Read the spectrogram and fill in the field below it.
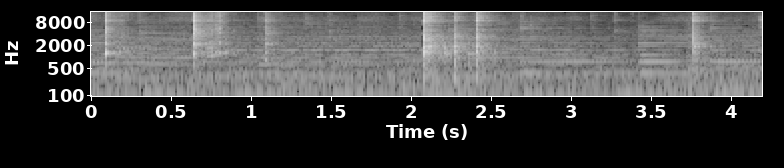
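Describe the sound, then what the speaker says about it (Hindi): Chicken pieces going into a bowl for a Bengali-style chicken curry, with several sharp clinks of a utensil against dishes, a cluster in the middle and single taps at the start and end, close and clear with no talking. "अभी यहाँ पे मैं चिकन जो है मेरा वो मैं ट्रांसफ़र कर लूँगी।"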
